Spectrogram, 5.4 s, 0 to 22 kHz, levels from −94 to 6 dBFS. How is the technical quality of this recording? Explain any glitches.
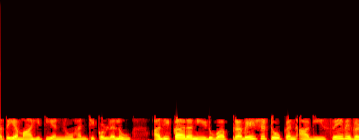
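Pretty rough, honestly. The whole speech clip is band-limited and smeary, with nothing above 3.8 kHz. That's likely heavy AAC compression, consistent with AAC-LC at around 16 kbps, leaving a dull, watery, warbling texture throughout.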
